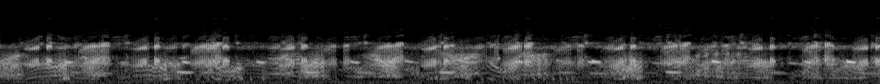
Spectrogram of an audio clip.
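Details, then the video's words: Many frogs call together, their harsh rhythmic croaks repeating in quick bursts under a layer of bright short whistles and occasional low tones, forming an unbroken chorus. "FROGS CROAKING"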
